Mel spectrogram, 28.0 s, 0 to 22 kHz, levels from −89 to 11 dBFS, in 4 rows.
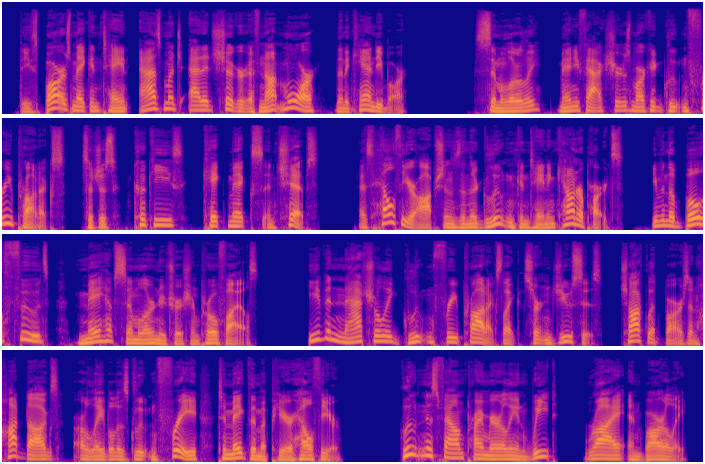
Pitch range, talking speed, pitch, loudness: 115-170 Hz, 165 wpm, 130 Hz, -19 LUFS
